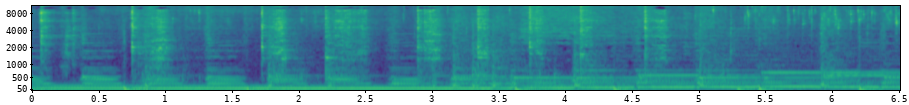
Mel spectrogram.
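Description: Sliced shallots and garlic sizzling in hot oil in a steel wok, stirred with a utensil that scrapes and clicks against the metal. Background music with repeating chords plays throughout.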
